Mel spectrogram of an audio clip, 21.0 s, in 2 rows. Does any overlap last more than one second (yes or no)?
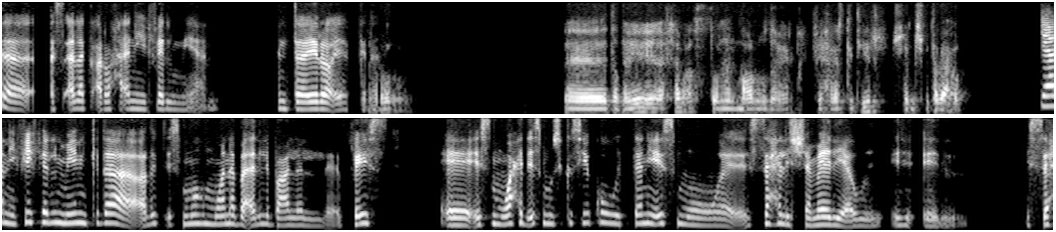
no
